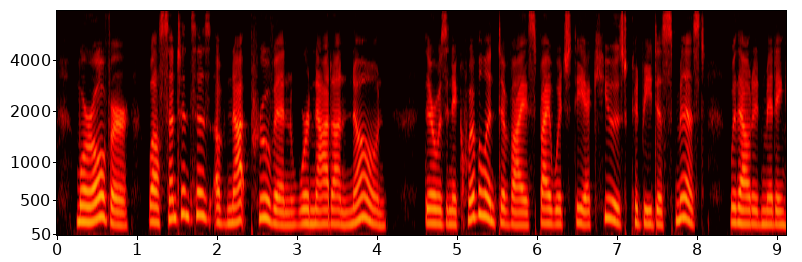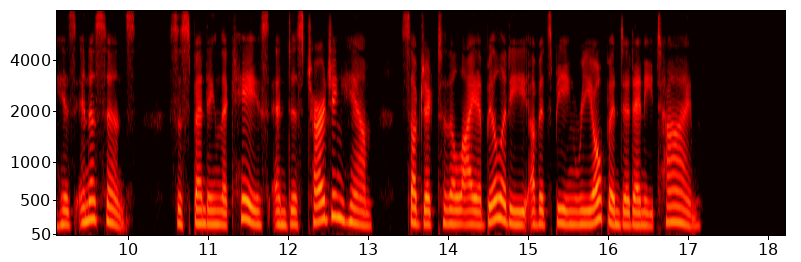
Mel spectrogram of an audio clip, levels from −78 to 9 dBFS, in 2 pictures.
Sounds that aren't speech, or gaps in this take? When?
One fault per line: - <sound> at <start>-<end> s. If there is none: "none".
none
